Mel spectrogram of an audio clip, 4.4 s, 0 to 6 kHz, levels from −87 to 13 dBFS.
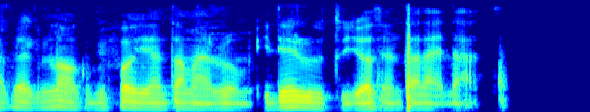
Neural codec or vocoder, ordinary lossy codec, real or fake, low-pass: none; none; real; 5.4 kHz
